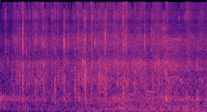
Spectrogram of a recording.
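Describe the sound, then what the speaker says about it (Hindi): Audience applause welcoming the industry minister at a state handloom and SARAS fair on a stage at Morabadi ground, Ranchi; steady, dense clapping from a large outdoor crowd throughout, with some murmur mixed in. "तालियां जोरदार हो स्वागत स्वरूप"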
